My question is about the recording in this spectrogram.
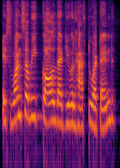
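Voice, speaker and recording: A man hosting a casual live stream, reading viewer chat aloud and answering in a relaxed way, often calling people "bro". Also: sits high, fairly quick.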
